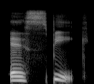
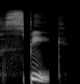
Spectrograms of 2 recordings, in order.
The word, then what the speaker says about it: speak: Like saying is speak instead of speak. Oh, adding a vowel before the S.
